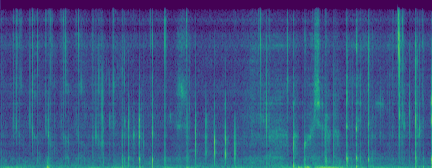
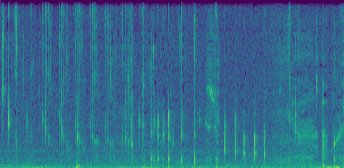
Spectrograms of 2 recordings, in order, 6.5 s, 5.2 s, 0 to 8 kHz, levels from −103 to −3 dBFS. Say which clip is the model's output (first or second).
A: first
